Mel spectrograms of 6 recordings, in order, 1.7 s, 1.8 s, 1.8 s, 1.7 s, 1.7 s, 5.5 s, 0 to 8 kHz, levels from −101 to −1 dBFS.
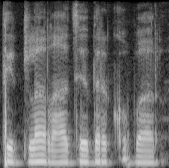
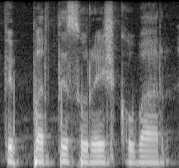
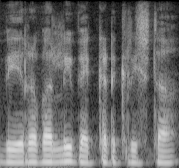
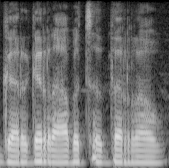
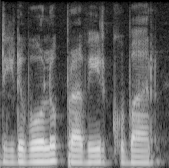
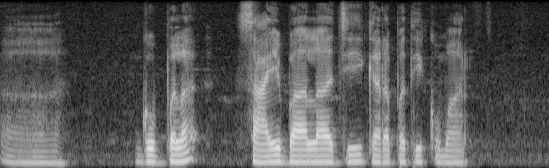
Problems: constant background noise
